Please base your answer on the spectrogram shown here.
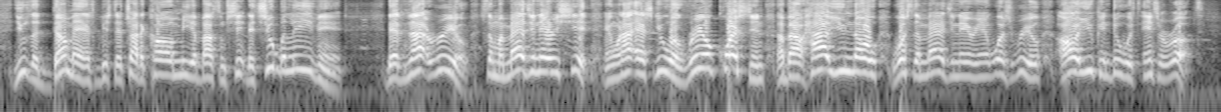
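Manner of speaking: very loud, openly rude, insulting shouting. Speaking to a woman who called him and kept interrupting, rude and insulting. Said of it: "I'm gonna be the asshole that you want me to be".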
